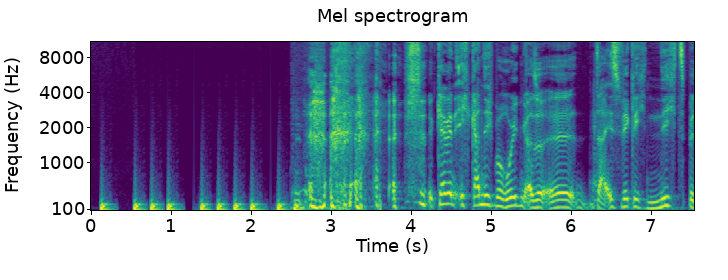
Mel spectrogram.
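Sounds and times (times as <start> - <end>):
heartbeat picked up by a microphone against the neck: 0.0 - 3.1
laughter: 2.5 - 4.2
speech: 2.7 - 3.1, 4.1 - 7.5.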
